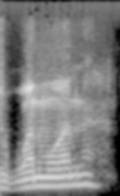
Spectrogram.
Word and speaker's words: Wun Wun: Uh, all right, so that's right, and um, now the Giants' name was Wun Wun.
